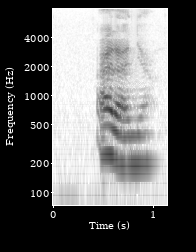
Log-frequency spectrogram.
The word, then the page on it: arana: Spain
